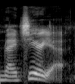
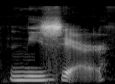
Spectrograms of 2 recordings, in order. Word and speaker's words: Niger: to the north of Nigeria it is not Niger even though it's Southern neighbors Nigeria it's actually ner sounds French for the last goof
